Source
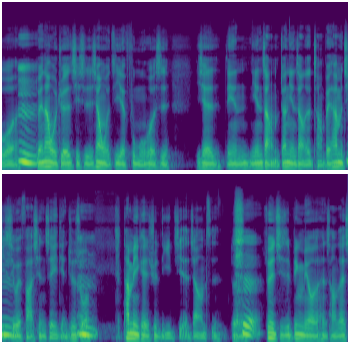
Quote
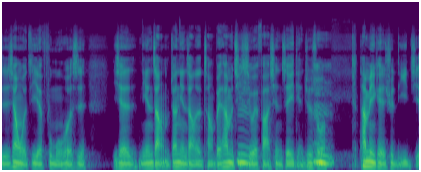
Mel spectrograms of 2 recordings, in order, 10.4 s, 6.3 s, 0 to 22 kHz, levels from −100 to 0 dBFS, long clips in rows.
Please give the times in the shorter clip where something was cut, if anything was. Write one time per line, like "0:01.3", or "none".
0:02.1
